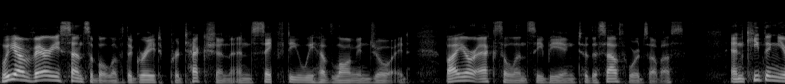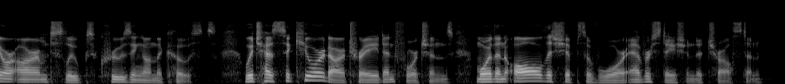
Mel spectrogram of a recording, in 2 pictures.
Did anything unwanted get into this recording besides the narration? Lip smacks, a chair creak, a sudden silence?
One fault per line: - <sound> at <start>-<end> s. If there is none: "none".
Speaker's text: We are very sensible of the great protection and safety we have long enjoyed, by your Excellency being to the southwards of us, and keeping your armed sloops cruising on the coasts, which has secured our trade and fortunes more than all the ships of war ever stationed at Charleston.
- dropout at 2.7-2.8 s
